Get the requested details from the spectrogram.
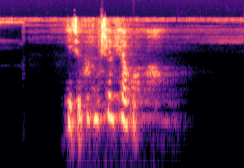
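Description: A young woman speaks in a tearful, pleading voice close by.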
